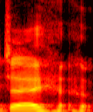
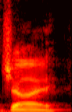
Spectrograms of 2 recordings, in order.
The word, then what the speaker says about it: Jai: Hey Jay, welcome, or Jai, sorry. I guess it's pronounced Jai.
